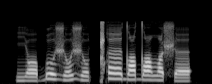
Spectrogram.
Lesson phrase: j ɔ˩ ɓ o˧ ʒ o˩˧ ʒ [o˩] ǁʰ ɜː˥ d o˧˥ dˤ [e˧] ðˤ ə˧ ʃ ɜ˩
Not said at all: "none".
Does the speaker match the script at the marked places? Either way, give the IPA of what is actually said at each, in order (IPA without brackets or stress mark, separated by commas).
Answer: o˩, e˧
